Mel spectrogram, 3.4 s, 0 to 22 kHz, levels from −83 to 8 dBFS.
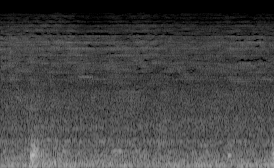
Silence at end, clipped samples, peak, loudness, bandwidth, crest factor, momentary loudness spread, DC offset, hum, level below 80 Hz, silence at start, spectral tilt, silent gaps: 0 s; under 0.1%; -10 dBFS; -30 LUFS; 16 kHz; 20 dB; 7 LU; under 0.1%; none; -36 dBFS; 0 s; -4.5 dB/octave; none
